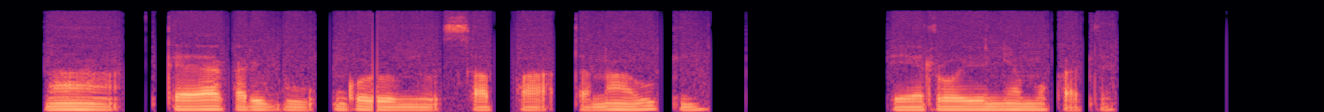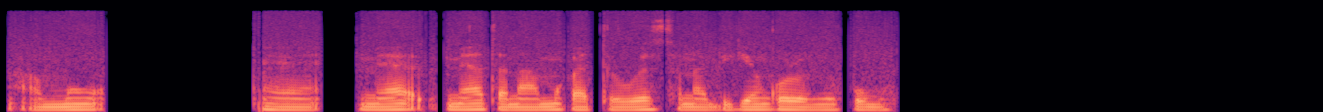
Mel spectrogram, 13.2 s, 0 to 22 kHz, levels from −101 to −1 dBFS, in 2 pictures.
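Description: Throughout, the speech sounds grainy and gritty, worst on quiet syllables, with noise roughly 25 dB below the signal. This is likely low bit depth without dither, fitting 6-bit rounding. On a spectrogram, the noise tracks each syllable rather than forming a steady floor.

Gaps at joins of encoded pieces cut the sound at 1.86 to 1.88 s (24.5 ms), 7.92 s and 9.93 s (16 ms each). Separately encoded pieces were joined untrimmed, leaving encoder padding in place. Each gap appears as a thin blank strip across all frequencies with smeared edges.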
